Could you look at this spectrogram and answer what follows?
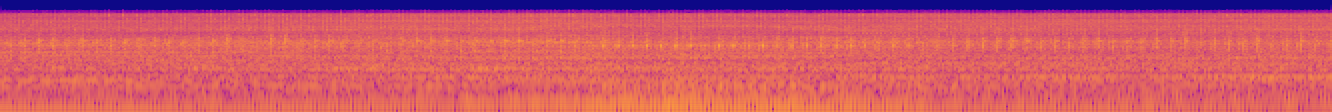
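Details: Ford Fusion engine at idle: a sharp, regular tapping knock about three times a second rides over the engine; the source of the knock is not yet found.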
